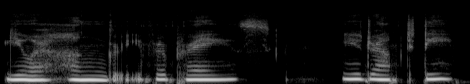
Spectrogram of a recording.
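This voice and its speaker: A woman hypnotist speaking slowly in a hushed, commanding way, often dropping into a whisper, close to the microphone. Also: mid-range voice, level tone, no echo, muffled recording.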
